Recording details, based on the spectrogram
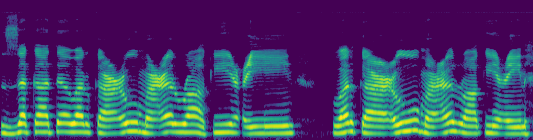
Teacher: சத்து செய்யப்பட்ட எழுத்துக்கு முன்னாடி உள்ள எழுத்துல ஹரக்கத்துகள் இல்லாததுனால இந்த எழுத்துக்கள் நமக்கு உச்சரிப்புல வராது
